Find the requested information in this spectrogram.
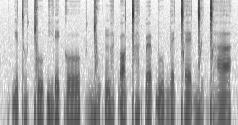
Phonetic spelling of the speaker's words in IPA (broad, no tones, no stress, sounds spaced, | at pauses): ɠ ɪ t o̤ ǀ u ɠ i̤ ɾ e k o | ɡ͡ǀ u ʔ ŋ͡m a̤ ɠ ɒ ǀ a̤ k͡p œ ɓ u b ɛ ǀ ɛ ɡ͡ǀ ɪ ɡ͡ǀ a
